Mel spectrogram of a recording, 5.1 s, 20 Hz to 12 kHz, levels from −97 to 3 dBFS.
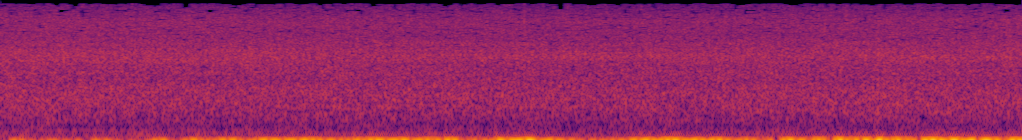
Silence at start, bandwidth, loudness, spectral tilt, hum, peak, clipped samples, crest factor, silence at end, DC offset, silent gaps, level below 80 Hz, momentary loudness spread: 0 s; 11.5 kHz; -35 LUFS; -1 dB/octave; none; -12 dBFS; under 0.1%; 12 dB; 0 s; under 0.1%; none; -34 dBFS; 1 LU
